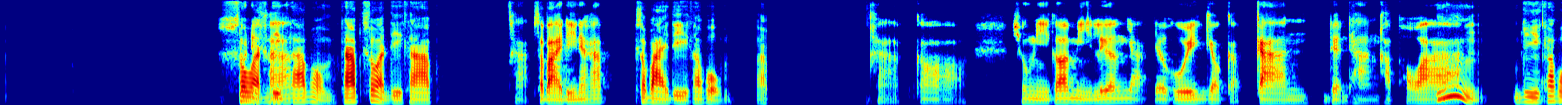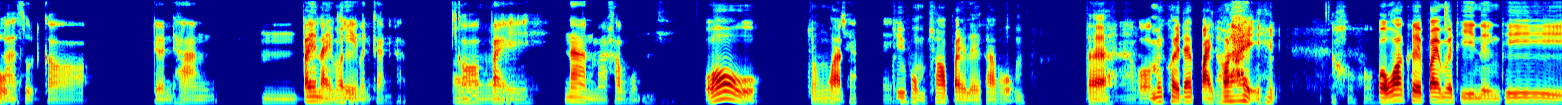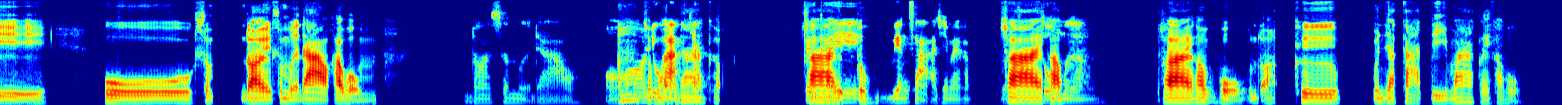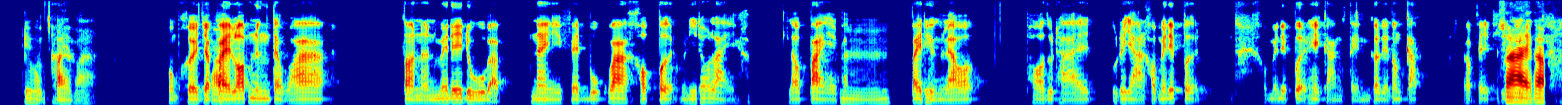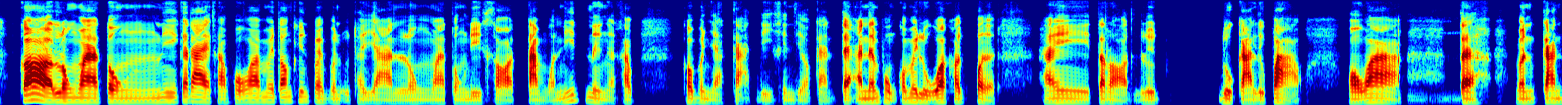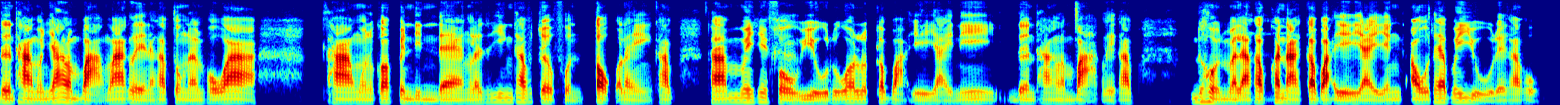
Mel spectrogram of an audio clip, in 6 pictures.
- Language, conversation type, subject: Thai, unstructured, คุณเคยเจอสถานการณ์ลำบากระหว่างเดินทางไหม?
- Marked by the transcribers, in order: other background noise; tapping; laughing while speaking: "อ๋อ"; chuckle; drawn out: "ที่ภู"; chuckle; in English: "Four wheel"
